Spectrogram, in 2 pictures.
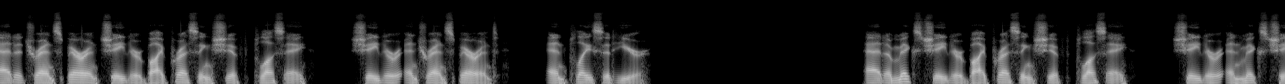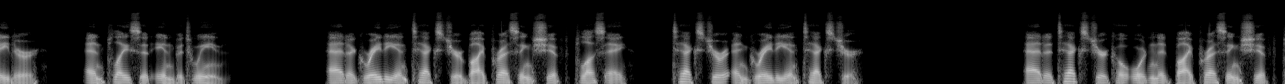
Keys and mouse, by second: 2.6 click, 7.3 click, 8.0 click, 8.9 shift+a, 11.9 click, 15.2 click, 20.4 click, 21.6 click, 22.3 click, 23.0 shift+a.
